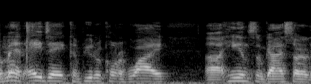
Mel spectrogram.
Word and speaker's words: Hawaii: And if I remember correctly, I think is it pronounced Hawaii? Hawaii. Yeah, there's if you live there. like in between a V and a W.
